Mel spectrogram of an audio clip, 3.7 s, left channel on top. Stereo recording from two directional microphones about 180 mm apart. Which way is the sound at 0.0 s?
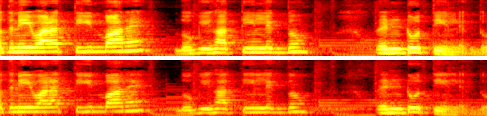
40° left (ahead or behind).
